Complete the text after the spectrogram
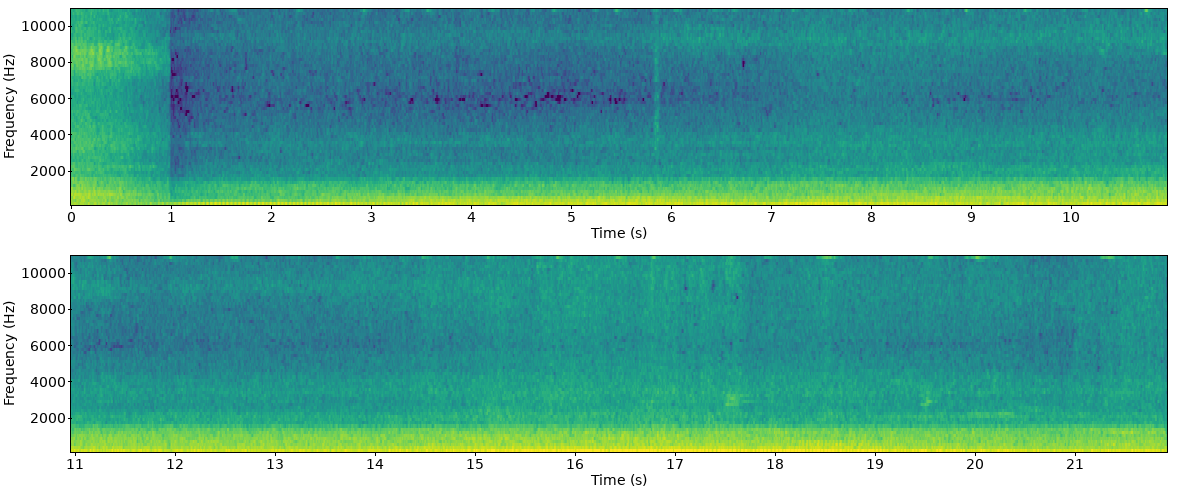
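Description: A truck's engine labours with a deep, steady drone as it climbs toward the listener.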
